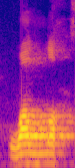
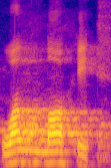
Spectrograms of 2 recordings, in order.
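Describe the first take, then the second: First: The word ends on a consonant, no final vowel. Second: The word ends with a short final i vowel. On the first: The oath is left incomplete and does not count. The speaker calls it wrong. "tidak sempurna mengucapkan qasamnya" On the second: The oath is complete and binding. The speaker calls it right. "yang harusnya wallahi"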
